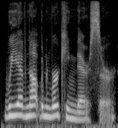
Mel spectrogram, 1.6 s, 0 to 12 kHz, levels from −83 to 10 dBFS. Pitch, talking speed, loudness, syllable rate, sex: 200 Hz, 265 wpm, -15 LUFS, 6.0 syllables/s, female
